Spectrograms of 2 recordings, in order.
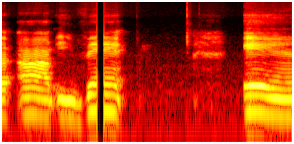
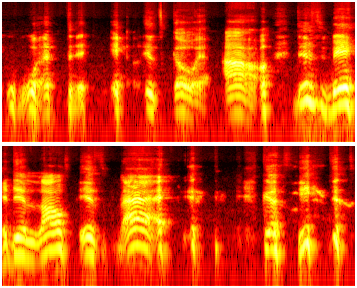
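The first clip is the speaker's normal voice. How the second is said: laughing; 5 dB louder than usual. Real, not acted. Cracking up at the scene.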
